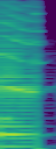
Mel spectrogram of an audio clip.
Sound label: Pride Combo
